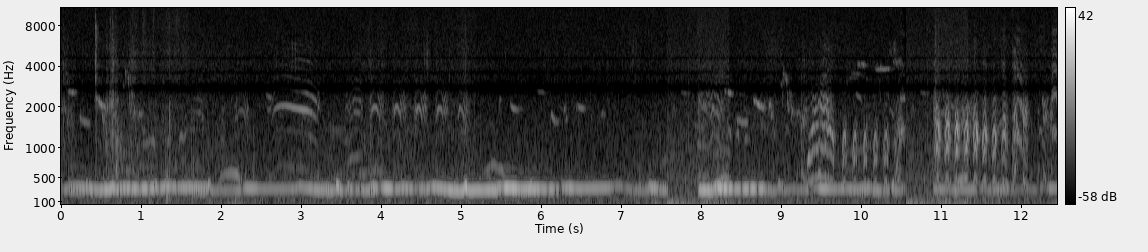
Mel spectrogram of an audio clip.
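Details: Greater prairie-chickens booming on a lek in Nebraska in March: an almost continuous low droning moan carries for several seconds, overlaid late by bursts of quick, chattering cackles.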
